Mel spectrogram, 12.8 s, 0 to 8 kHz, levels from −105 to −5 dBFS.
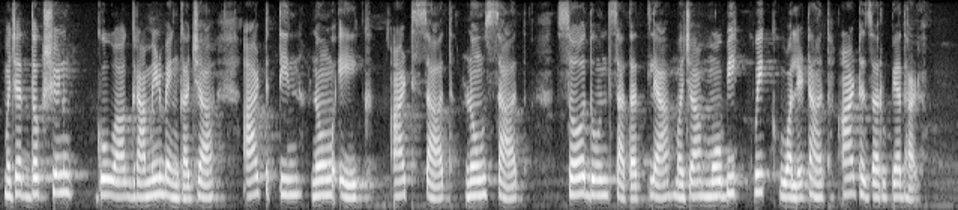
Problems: none marked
